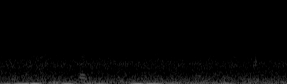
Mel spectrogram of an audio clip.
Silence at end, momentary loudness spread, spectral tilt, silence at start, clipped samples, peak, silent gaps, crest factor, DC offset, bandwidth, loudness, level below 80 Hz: 0 s; 2 LU; -6 dB/octave; 0 s; under 0.1%; -34 dBFS; none; 12 dB; under 0.1%; 16 kHz; -58 LUFS; -60 dBFS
